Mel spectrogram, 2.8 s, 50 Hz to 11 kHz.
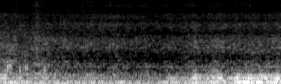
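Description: A turbocharged Chevrolet S10 pickup engine runs steadily nearby, a continuous low mechanical drone that swells slightly louder toward the end.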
